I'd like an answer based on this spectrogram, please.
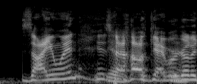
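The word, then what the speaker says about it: Xiaonan: Yeah, X is silent in Chinese. Zayuan?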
